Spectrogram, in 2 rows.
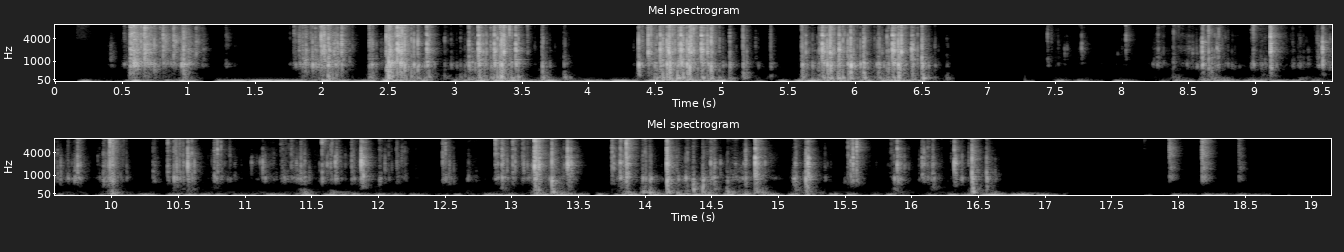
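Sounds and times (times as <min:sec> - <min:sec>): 
stationery handling: 0:00.5 - 0:01.1, 0:01.8 - 0:03.8, 0:04.4 - 0:06.6, 0:09.4 - 0:16.4.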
